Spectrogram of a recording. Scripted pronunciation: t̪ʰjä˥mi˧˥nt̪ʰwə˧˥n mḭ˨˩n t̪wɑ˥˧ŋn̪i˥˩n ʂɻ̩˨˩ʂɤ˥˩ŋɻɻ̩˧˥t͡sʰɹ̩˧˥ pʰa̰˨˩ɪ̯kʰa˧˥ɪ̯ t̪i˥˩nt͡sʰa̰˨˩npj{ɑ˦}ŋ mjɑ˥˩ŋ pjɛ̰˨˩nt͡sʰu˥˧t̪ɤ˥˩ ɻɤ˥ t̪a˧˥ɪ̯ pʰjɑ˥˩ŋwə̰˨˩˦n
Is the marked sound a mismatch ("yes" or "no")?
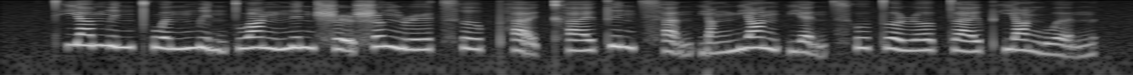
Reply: no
